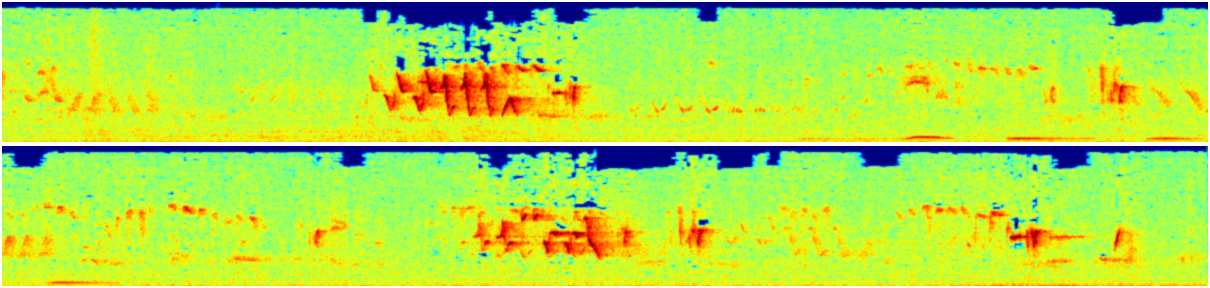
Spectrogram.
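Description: Wild birds calling. There are two bursts of rapid, high-pitched trilling, about three seconds in and again about thirteen seconds in, with scattered high chirps between, and a few low, short notes in the middle.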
